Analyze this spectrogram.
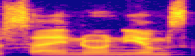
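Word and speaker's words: synonyms: क्या करते हैं that allows you to find सिनोनिम्स या कुछ लोग इसको साइनोनियम्स कहते हैं। अब आपके प्रोनाउंसिएशन के ऊपर डिपेंड है।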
